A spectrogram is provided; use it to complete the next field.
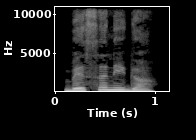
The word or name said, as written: ಬೈಸನಿಗೆ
